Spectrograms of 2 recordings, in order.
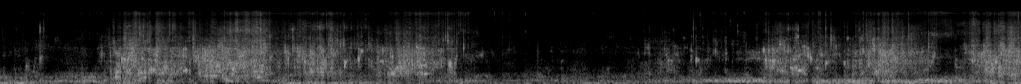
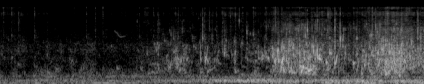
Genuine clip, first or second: second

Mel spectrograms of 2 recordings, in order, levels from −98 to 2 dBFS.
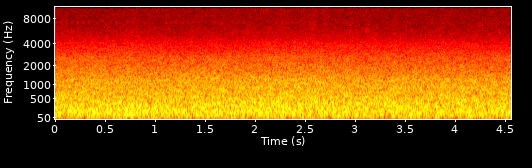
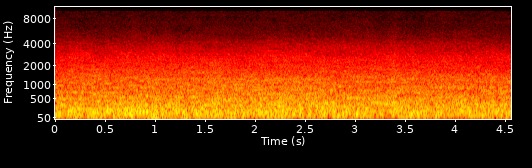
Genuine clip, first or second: first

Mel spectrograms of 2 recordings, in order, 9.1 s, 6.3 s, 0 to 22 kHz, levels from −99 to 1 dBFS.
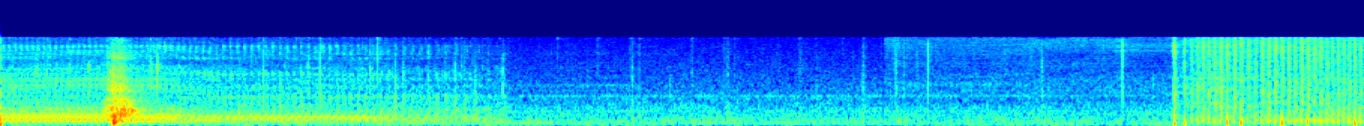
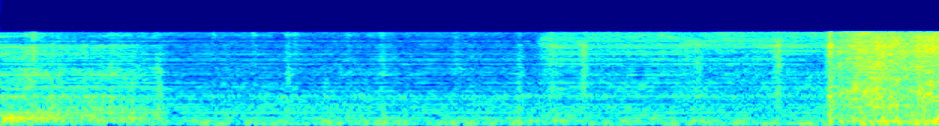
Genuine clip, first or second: first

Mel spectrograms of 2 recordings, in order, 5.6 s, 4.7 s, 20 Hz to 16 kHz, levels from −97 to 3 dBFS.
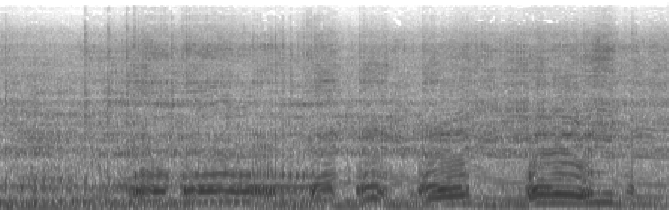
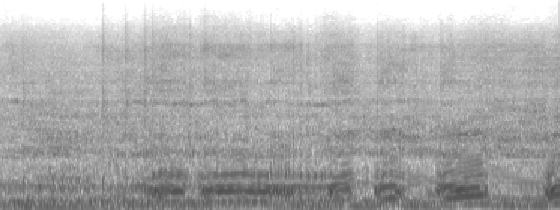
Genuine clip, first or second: first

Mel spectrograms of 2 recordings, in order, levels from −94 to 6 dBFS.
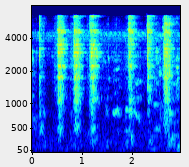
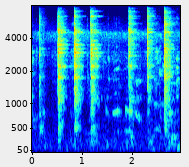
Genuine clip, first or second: second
